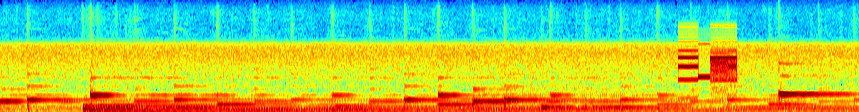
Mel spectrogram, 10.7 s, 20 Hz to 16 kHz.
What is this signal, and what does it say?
Caller ID data burst, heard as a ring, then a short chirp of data, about 1200 baud, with phone line noise.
